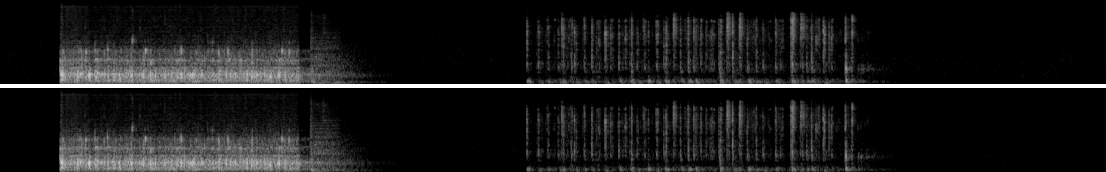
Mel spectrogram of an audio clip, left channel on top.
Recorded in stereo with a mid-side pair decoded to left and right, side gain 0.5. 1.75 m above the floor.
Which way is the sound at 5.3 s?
5° right.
